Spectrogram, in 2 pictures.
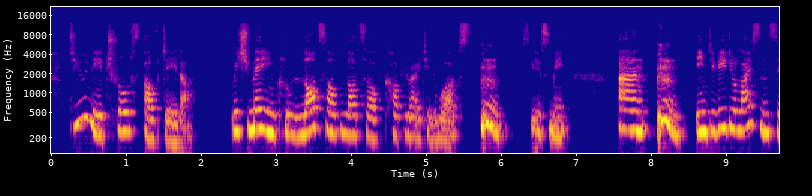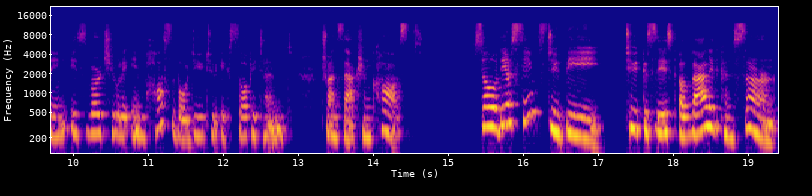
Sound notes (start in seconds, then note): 5.7 clearing throat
